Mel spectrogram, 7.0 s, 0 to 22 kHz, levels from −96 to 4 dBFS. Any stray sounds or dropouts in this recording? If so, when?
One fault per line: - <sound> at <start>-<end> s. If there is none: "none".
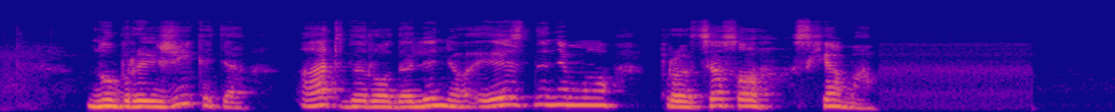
none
